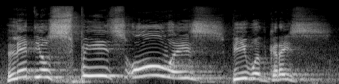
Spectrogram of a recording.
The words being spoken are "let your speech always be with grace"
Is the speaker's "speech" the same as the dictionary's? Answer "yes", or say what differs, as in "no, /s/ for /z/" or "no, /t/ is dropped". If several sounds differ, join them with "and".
no, /s/ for /tʃ/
